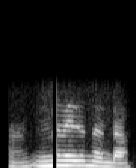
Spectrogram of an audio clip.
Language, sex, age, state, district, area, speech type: Malayalam, female, 30-45, Kerala, Wayanad, rural, conversation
